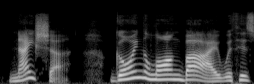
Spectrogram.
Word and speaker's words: Naisi: One day when Deerra had grown to be a fine big girl, she looks out of the window and she sees Nicey pronounced Nisha going along by with his two brothers, the three of them together, they having been hunting in the mountain.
